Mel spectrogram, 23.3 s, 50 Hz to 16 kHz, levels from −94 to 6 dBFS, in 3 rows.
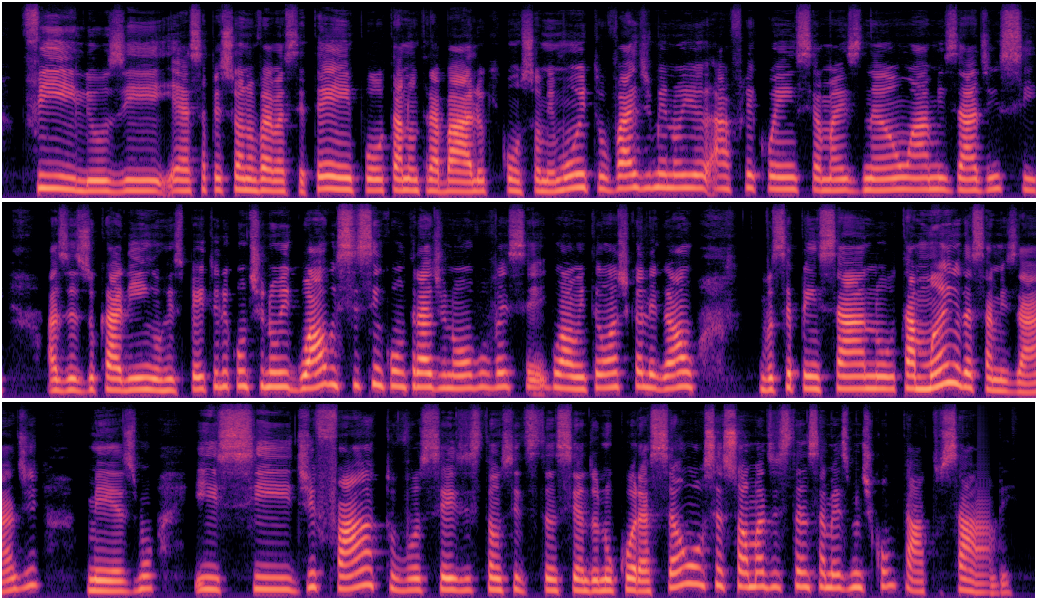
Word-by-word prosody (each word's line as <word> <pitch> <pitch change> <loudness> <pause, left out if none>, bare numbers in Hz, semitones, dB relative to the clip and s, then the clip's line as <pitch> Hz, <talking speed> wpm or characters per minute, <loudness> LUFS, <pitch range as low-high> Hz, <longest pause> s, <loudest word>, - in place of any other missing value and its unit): filhos 195 -7 +1
e 195 -2 -1
essa 195 +2 -3
pessoa 210 0 -1
não 200 - +2
vai 200 0 +3
mais 185 -1 -2
ter 175 - -8
tempo 220 -2 +2
ou 200 0 0
tá 200 0 +1
num 200 -1 +1
trabalho 185 -1 +2
que - - -35
consome 185 -2 -3
muito, 230 +1 0
vai 235 +4 +2
diminuir 245 0 0
a 230 -1 -3
frequência, 220 -3 -3
mas 200 -1 -2
não 210 +1 0
a 215 - +1
amizade 210 -1 -1
em 230 - -3
si. 205 -3 -8 0.3
Às 195 0 -1
vezes, 205 -1 0
o 215 - -1
carinho, 210 -1 +3
o - - 0
respeito, 220 +4 -2
ele 265 +1 -1
continua 265 0 +1
igual 250 +5 +4
e - - +2
se 285 +1 -5
se 310 +3 -2
encontrar 265 -2 +2
de 240 -1 -4
novo, 240 +2 0
vai 260 +1 -1
ser 130 - -5
igual. 240 -3 +2
Então, 245 +3 0
acho 260 0 -2
que - - -3
é 265 - +1
legal 250 +2 +2 0.5
você 210 +4 -1
pensar 230 -1 +3
no 230 -1 +3
tamanho 250 +8 +5
dessa 245 -4 +1
amizade 190 - -2 0.4
mesmo 190 +3 +1 0.3
e 220 -1 -1
se, 215 +1 -2
de 255 +8 -3
fato, 245 0 +1
vocês 205 +1 0
estão 205 +1 -1
se 205 +2 -6
distanciando 195 0 -1
no 195 0 +3
coração 205 +8 +1
ou 315 -2 +1
se 300 - -6
é 280 - -1
só 265 +1 +1
uma 265 +1 +2
distância 260 +1 -2
mesmo 245 0 0
de 245 - -4
contato, 275 -10 -6
sabe. 160 -7 -4
220 Hz, 195 wpm, -20 LUFS, 200-245 Hz, 0.5 s, tamanho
